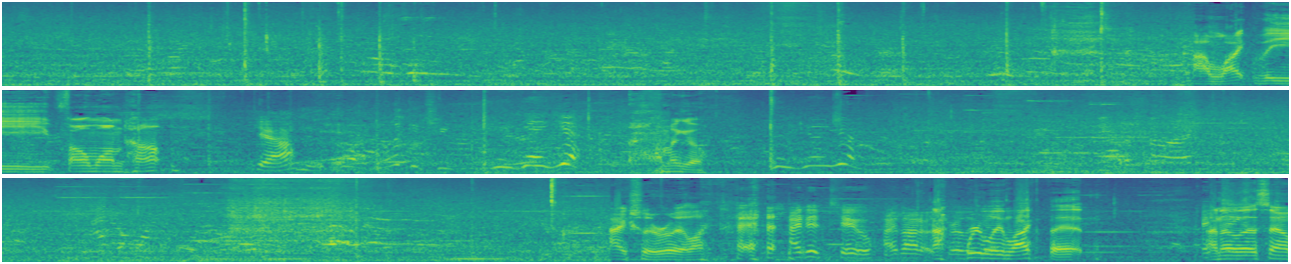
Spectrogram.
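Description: A crowd chatters outdoors in the background.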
